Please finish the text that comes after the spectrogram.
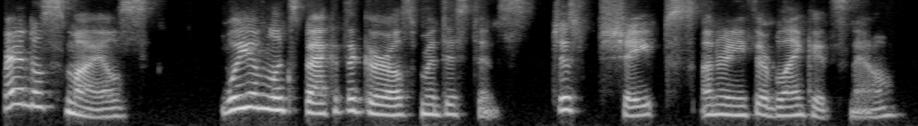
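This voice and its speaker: A woman's voice: fairly low pitch, lively intonation, moderate pace, no echo, studio quality. A woman giving scripted narration, reading out stage directions at a table read.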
